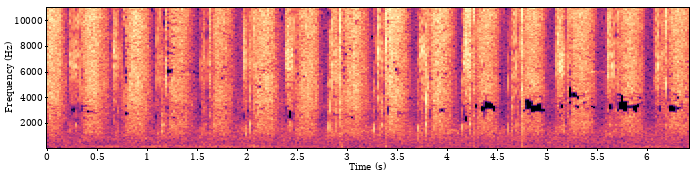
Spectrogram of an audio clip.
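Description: Hand trigger spray bottle squirting soapy water in quick repeated pumps, about three squirts a second.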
